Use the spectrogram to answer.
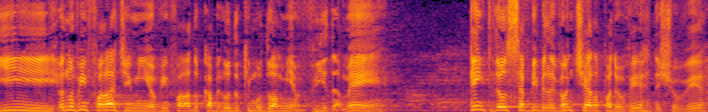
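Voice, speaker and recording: A man talks at a fairly quick pace in a high, bright, sharp voice. His tone is animated, with ordinary pitch variation. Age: 40s. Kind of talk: charismatic sermon. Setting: stage with audience.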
